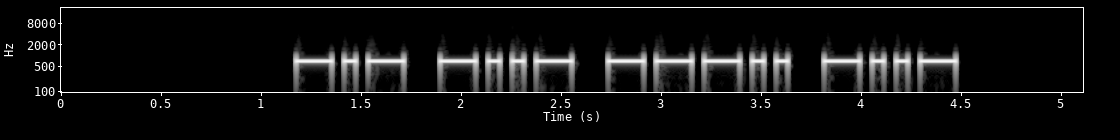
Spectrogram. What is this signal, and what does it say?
Morse code, heard as a keyed tone, about 21 wpm, 700 Hz. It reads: KX8X
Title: K1USN SST QSO Practice - 20wpm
